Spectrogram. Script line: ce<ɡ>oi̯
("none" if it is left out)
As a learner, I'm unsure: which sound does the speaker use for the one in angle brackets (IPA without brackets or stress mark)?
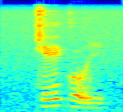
ɡ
